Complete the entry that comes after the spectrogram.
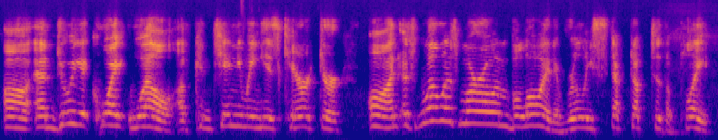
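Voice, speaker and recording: A woman explaining things as an expert panelist in a casual discussion, thoughtful and somewhat halting, on slightly lo-fi audio. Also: mid-range voice, animated, fairly bright tone. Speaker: panelist and author.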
